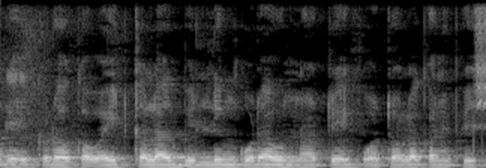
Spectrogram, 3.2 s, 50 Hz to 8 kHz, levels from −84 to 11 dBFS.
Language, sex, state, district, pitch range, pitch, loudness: Telugu, male, Andhra Pradesh, Sri Satya Sai, 110-120 Hz, 115 Hz, -14 LUFS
